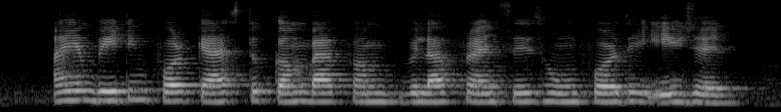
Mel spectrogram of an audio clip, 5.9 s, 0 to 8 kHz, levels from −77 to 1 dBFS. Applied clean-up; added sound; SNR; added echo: none; none; none; none.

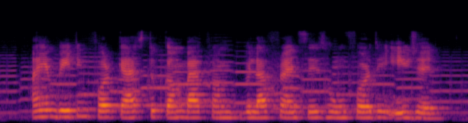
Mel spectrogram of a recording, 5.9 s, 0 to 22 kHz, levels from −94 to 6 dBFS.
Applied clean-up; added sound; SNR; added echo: none; Trumpet; 15 dB; none.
